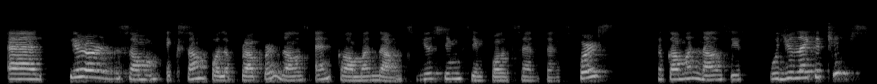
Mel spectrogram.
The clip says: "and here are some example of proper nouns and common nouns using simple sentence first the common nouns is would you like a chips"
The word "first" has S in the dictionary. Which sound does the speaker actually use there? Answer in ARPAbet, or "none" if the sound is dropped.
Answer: S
